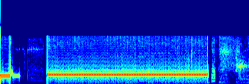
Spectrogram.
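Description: A steady, unbroken telephone line tone sounds during a call transfer, loud and alone for over two seconds after a brief earlier beep, then cuts off abruptly.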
